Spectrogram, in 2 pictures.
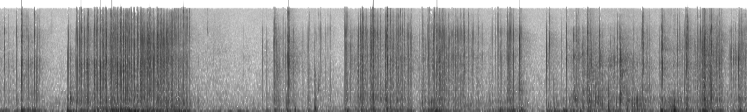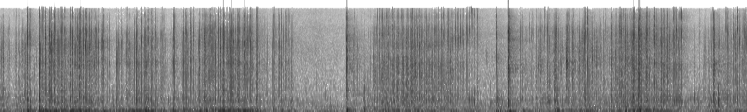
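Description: Long nails scratch over the studded face of a white faux-leather clutch bag with metal studs. The result is a dense, bright, crackling scrape that comes in sustained bursts separated by brief quieter gaps, with rapid clicks as the nails catch on the studs.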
